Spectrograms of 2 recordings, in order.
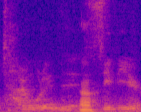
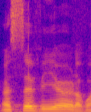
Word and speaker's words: severe: 자, 저거 발음 세베레라고 하면 돼요, 안 돼요? 그럼 뭐 어떻게 하는데요? 세베레가 아니라 severe. severe라고 하면 돼요.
